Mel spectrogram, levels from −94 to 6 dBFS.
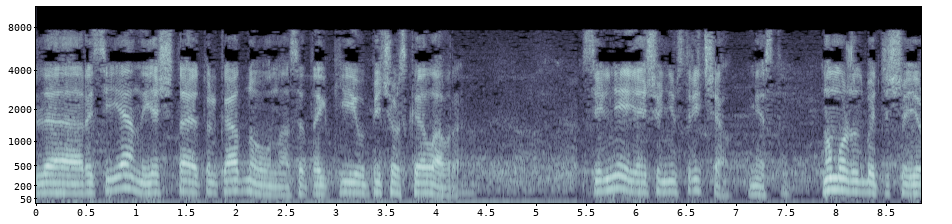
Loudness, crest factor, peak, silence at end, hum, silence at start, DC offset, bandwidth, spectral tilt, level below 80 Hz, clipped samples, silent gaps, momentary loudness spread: -15 LUFS; 16 dB; 0 dBFS; 0 s; none; 0 s; 0.7%; 8 kHz; -3.5 dB/octave; -44 dBFS; under 0.1%; none; 17 LU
